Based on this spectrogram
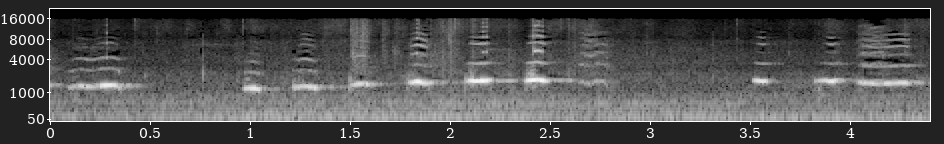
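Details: Cockatiels singing: a string of clear whistled notes, one long slurred note followed by short level whistles repeated roughly three times a second, with brief gaps between phrases.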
